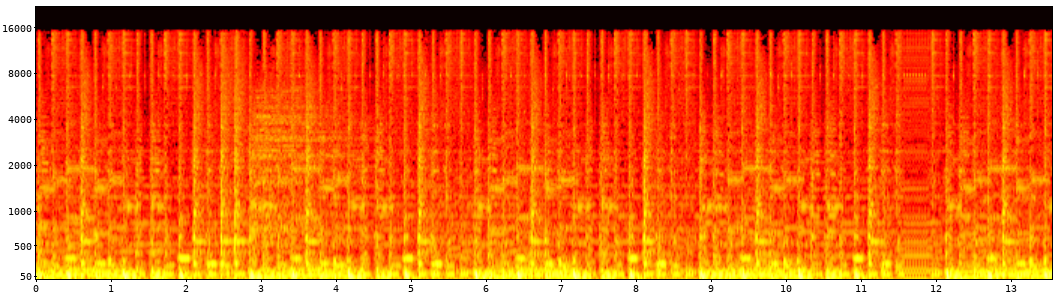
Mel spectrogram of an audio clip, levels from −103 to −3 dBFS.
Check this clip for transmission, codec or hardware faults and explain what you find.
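One fault is present, a system hang loop from 11.6 to 11.88 s. The playback system froze while the audio hardware kept reading the same 40 ms section of its ring buffer, replaying it seven times at a 25 Hz loop rate. The result is a short, rapid stutter, a rough rattling repetition rather than a smooth tone, before normal playback resumes. Little or no audio appears to be missing around the hang.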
